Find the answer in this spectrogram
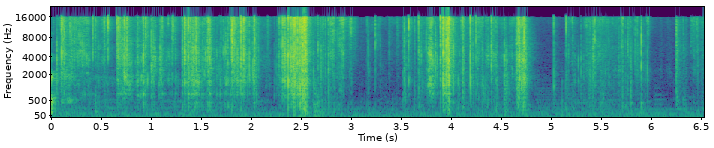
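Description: Glossy foil wrapper of a trading card pack being torn open and crinkled by hand: a run of irregular crackling rips, loudest about two and a half seconds in.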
